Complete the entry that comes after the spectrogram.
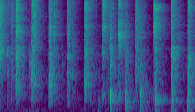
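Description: A short burst of applause from just a few people, about a dozen crisp, evenly spaced claps in a steady rhythm over two and a half seconds, with no voices.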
